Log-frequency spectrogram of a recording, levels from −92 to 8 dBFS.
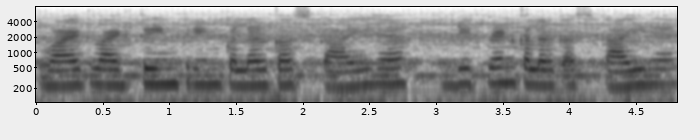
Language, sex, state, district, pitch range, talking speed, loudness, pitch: Hindi, male, Chhattisgarh, Raipur, 225-240 Hz, 160 wpm, -16 LUFS, 235 Hz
